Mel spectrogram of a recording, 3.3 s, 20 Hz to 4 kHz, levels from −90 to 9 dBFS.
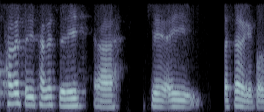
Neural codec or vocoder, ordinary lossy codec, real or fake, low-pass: none; none; real; 3.6 kHz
